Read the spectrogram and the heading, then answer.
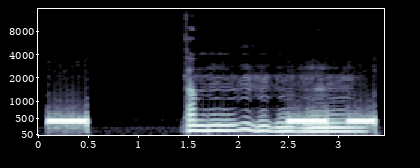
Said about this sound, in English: And the phone should be ringing at any moment. There we go. It's, of course, a UK phone number.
